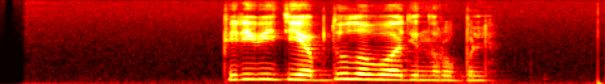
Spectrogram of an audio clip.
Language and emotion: Russian, neutral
